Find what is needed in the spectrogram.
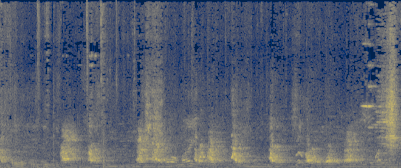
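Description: Dogs barking and yipping, a string of short barks coming roughly two a second.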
